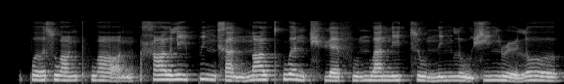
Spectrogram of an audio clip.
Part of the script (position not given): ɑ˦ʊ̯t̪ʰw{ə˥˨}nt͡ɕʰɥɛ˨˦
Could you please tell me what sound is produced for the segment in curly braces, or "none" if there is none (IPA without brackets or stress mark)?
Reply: ə˥˨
